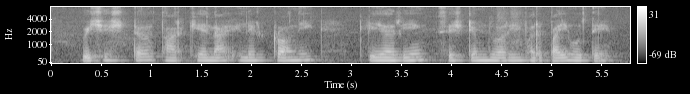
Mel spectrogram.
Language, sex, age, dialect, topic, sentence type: Marathi, male, 18-24, Northern Konkan, banking, statement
